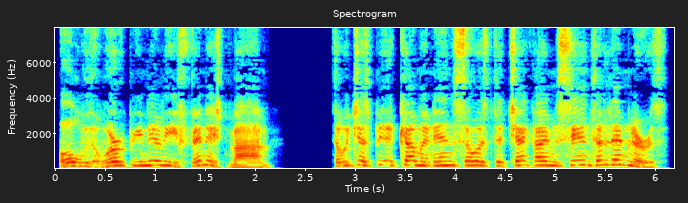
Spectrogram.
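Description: A man's voice: high-pitched, lively intonation, moderate pace, sharp tone, breathy edge, heavily acted. A man playing a deferential, chatty rustic foreman with a West Country accent in an audio drama. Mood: eager, respectful. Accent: English West Country. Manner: folksy, rambling.

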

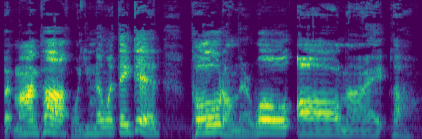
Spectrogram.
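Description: A man's voice: a little high, expressive, slow pace, vocal fry. A middle-aged man reading a children's storybook aloud with playful, folksy asides. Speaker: storybook reader. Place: small furnished room indoors.

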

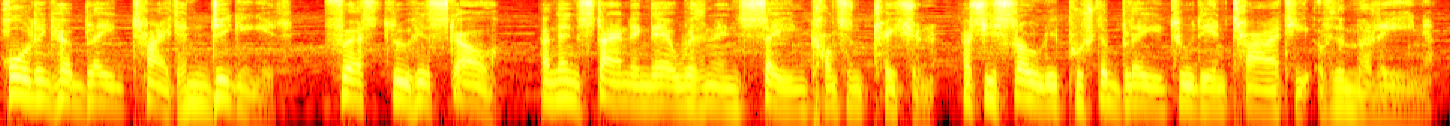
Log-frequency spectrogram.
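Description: A man narrating a scripted story in a dramatic, grave, measured manner with pauses for effect, his voice husky. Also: medium pitch, a little mellow. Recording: music behind the voice. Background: background music.

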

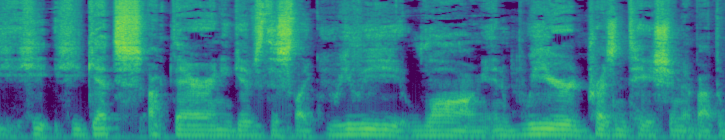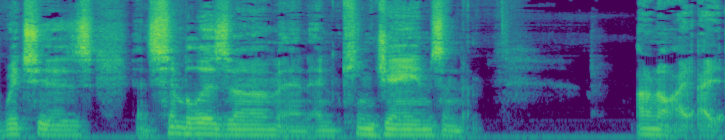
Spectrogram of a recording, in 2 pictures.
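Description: An actor playing a defensive, moody sixteen-year-old American high school boy in an audio drama, halting and slangy. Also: fairly bright tone, breathy edge, heavily acted. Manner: halting, repeating words, slangy teenage speech. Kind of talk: naturalistic audio drama dialogue.

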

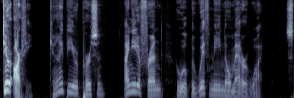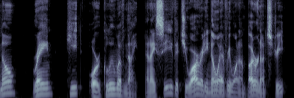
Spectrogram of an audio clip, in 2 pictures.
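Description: A man's voice: medium pitch, very animated, moderate pace, natural voice. A man voicing an affectionate, earnest woman letter carrier in a storybook read-aloud. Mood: tender, hopeful.

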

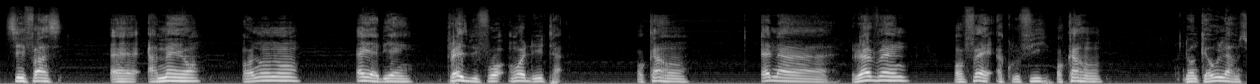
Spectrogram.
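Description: An older man with a Ghanaian accent delivers an impassioned prophetic sermon. His voice sits high and moves widely in pitch as he denounces and repeats phrases for emphasis. The sound is fairly dry, with faint music behind him. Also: a little mellow, dry recording. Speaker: preacher.

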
